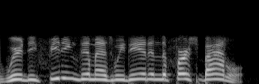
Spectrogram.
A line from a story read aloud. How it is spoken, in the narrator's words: the warriors of Benjamin shouted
